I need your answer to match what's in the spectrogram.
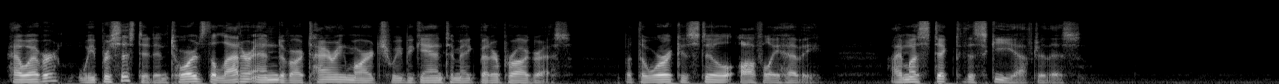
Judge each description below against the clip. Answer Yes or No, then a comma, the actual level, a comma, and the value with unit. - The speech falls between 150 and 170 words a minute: Yes, average, 155 wpm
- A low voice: Yes, low, 100 Hz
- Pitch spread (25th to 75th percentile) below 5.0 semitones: Yes, average, 3.0 semitones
